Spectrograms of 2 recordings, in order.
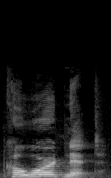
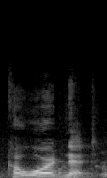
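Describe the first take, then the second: No difference in how they are said.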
